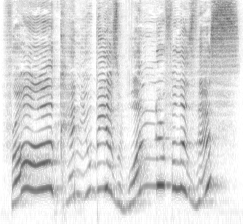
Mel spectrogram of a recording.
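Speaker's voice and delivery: high, loud boast; boastful Toad. Acted. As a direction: brag to Frog.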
